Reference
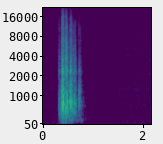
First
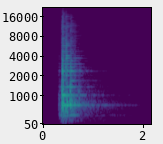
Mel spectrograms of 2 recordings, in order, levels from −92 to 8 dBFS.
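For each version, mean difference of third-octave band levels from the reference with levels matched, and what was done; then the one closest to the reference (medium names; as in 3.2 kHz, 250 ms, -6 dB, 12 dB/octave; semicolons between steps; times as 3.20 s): 3.5 dB: bass shelf 460 Hz -3.5 dB; feedback comb 340 Hz, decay 0.41 s, harmonics all, mix 90%; simulated room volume 3700 m³, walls mixed, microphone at 0.39 m; tape noise reduction on one side only decoder only; trim +3.5 dB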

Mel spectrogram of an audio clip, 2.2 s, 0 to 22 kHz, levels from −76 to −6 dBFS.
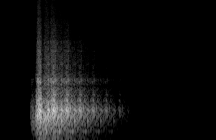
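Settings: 6.5 dB: median filter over 15 samples; bass shelf 470 Hz +6.5 dB; on a send: feedback delay 131 ms, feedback 44%, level -4.5 dB; on the sum: gate with hold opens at -60 dBFS; trim -2.5 dB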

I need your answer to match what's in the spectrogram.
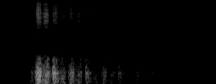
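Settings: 15.0 dB: every band turned upside down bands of 2 kHz; elliptic band-stop 540–9200 Hz, stop band 80 dB; on a send: feedback delay 327 ms, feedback 26%, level -15 dB; on the sum: trim +2 dB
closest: first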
